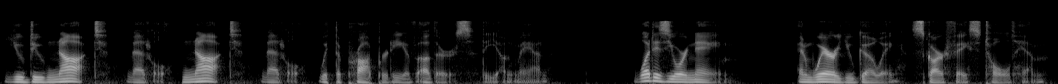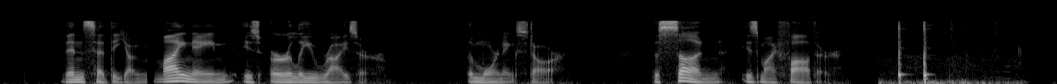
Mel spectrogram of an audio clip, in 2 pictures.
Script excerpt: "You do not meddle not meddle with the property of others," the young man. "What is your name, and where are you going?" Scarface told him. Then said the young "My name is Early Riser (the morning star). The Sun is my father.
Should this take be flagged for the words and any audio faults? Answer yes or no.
yes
